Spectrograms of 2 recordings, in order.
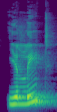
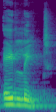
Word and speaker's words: elite: Actually, there are two correct pronunciations, elite and elite. Both are okay, but just don't say elite. There's no light in elite.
